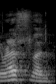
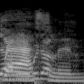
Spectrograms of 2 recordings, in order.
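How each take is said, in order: First: It is said with standard pronunciation. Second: It is said in a Southern drawl. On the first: It means Greco-Roman wrestling. "is that Greco-Roman wrestling" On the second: It means Memphis-style pro wrestling. "Say it right, [name], if you're going to say it"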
